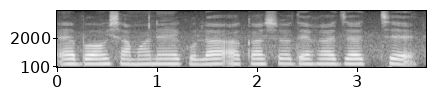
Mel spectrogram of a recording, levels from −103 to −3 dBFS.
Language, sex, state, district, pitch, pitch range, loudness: Bengali, female, Assam, Hailakandi, 210 Hz, 210-215 Hz, -15 LUFS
